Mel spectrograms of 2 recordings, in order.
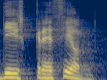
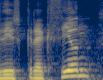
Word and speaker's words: discreción: Es necesario que actuemos con discre… ¡Con discreción! De “discreto”, de “sujeto” tenemos “discreción” y tenemos “sujeción” con una sola ce. No quiero oír ni “discreCCión” ni “sujeCCión”.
